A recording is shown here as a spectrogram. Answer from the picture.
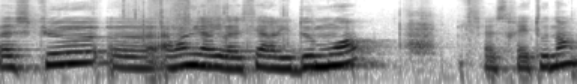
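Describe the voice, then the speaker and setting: The speech moves at a fairly quick pace with ordinary pitch variation, while noticeable background noise runs underneath. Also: woman. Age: 30s. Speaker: budgeting vlogger and teacher. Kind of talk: casual vlog.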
